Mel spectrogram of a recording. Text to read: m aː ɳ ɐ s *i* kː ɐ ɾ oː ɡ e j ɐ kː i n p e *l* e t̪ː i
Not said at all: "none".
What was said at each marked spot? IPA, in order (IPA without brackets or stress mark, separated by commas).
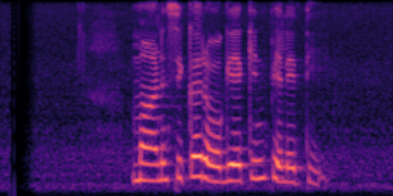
i, l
